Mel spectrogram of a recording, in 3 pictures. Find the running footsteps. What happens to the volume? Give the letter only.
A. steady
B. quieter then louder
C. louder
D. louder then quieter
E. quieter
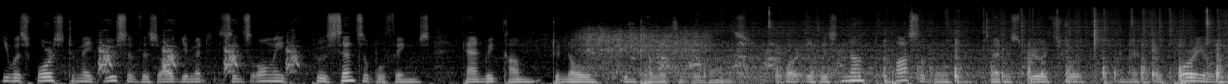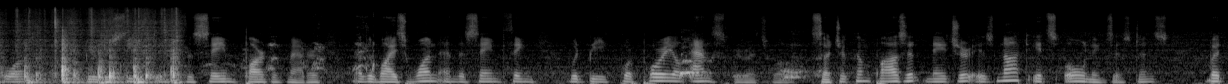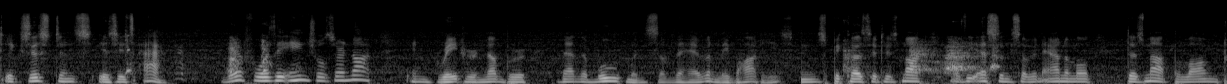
C.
